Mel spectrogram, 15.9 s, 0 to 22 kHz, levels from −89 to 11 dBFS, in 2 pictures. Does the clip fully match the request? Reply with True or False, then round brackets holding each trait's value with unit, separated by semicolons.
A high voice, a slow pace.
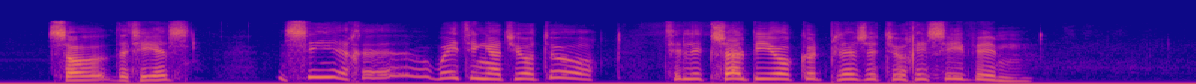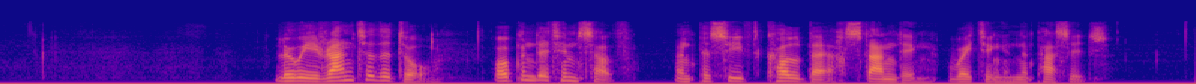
True (200 Hz; 130 wpm)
